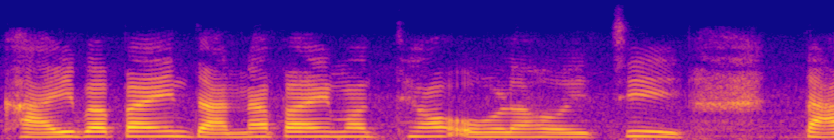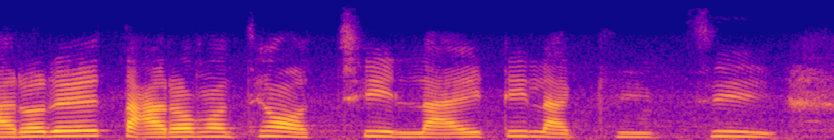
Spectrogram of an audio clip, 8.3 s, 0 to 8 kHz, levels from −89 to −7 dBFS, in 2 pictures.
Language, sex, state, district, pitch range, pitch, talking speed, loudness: Odia, female, Odisha, Khordha, 220-250 Hz, 235 Hz, 100 wpm, -19 LUFS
